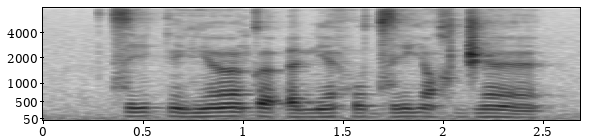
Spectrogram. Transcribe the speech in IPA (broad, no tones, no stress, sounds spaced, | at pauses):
t͡s i k ĩ vʲ œ̃ː k œ ʔ ɛ mʲ ɛ̃ h u d͡z i j ɛ̃ χ d͡ʒ ɛ̃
